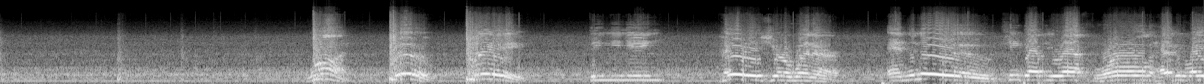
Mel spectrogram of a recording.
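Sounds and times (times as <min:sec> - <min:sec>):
steady tonal hum: 0:00.0 - 0:12.0.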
